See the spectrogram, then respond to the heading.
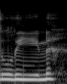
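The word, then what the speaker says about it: Hlín: Goddess that she originally it was H not H it's lean what yeah so it's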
